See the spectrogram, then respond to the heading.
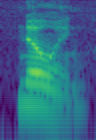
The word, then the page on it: knowing: American English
